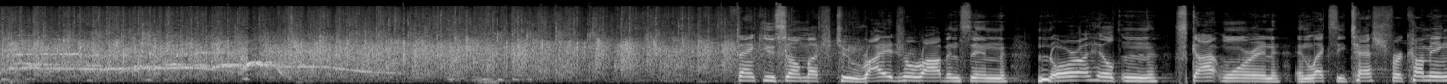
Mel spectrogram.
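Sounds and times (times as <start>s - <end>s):
audience applause: 0.0s - 8.7s
speech: 7.4s - 14.4s.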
